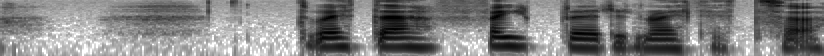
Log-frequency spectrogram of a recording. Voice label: "ffibr", Welsh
